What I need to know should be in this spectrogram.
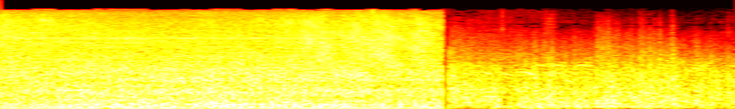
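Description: Jet engines roar loudly close by.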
